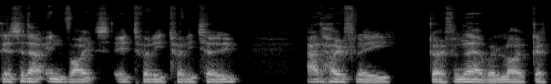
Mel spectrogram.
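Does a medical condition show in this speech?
Yes: Down syndrome.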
